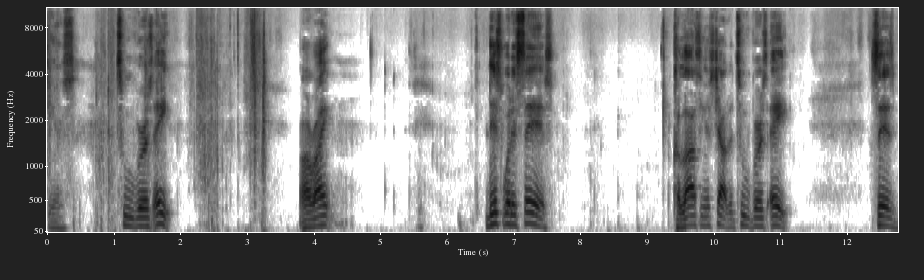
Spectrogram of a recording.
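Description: A man speaks calmly and close up, in short phrases with pauses.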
